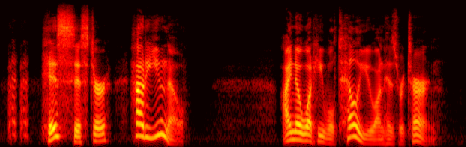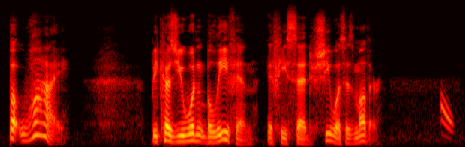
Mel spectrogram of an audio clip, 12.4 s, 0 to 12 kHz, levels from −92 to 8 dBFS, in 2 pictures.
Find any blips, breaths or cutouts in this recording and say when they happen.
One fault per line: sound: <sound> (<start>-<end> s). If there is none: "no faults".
sound: laugh (0.1-0.4 s)
sound: chirp (12.1-12.3 s)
